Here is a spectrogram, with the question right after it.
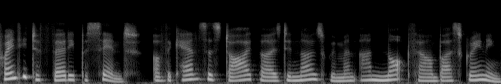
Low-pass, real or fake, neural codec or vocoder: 7.2 kHz; fake; codec, 24 kHz, 0.9 kbps, WavTokenizer, large speech release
